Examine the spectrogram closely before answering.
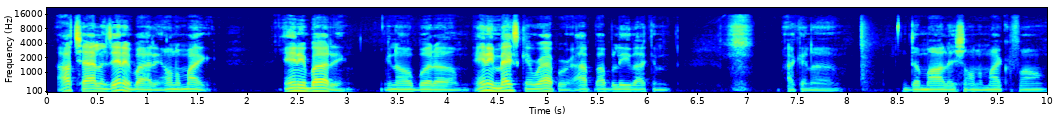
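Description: At a fairly quick pace, a man talks with an American accent and ordinary pitch variation. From Texas (Brownsville, Huntsville). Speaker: rapper. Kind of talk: casual interview.

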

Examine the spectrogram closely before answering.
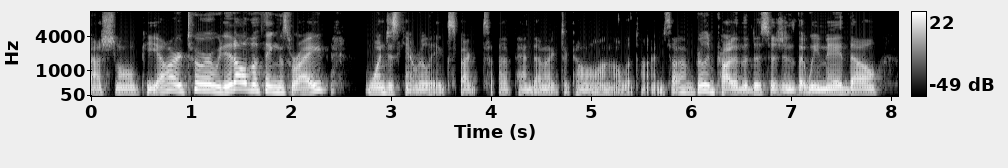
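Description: A woman speaks very fast in a very deep, low voice with vocal fry. Her pitch swings very widely. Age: 50s. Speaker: startup founder and CEO. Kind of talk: interview.

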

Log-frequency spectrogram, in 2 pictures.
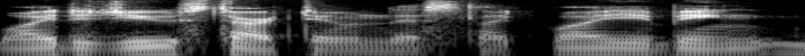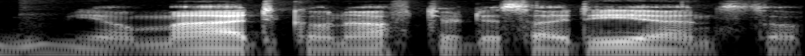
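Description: The speaker has an Irish accent and ordinary pitch variation. The pace is very fast. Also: man. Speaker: podcast co-host. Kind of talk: casual chat.

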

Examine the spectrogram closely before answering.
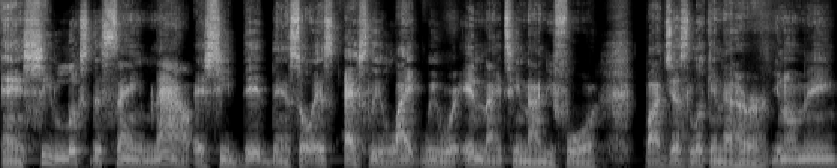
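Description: This man has a plain, everyday voice, fairly low in pitch, with ordinary pitch variation. He keeps a moderate pace and very even loudness. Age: 40s. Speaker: podcast host. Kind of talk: casual solo monologue. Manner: relaxed, filler-heavy.

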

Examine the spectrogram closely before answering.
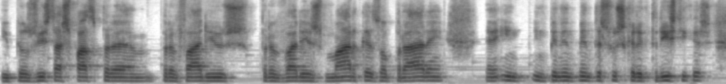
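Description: Speaking fairly quickly, a man keeps a medium pitch in a monotone, flat intonation. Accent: European Portuguese. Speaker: podcast co-host. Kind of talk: podcast interview.

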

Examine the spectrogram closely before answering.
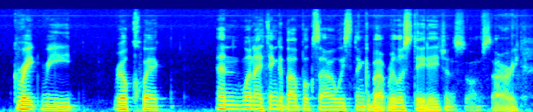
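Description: With an American accent, a woman speaks very fast in a very deep, low voice with a dark, mellow tone, monotone, flat intonation, and big swings in loudness. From Philadelphia, US Northeast. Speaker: real estate agent and author. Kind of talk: interview.

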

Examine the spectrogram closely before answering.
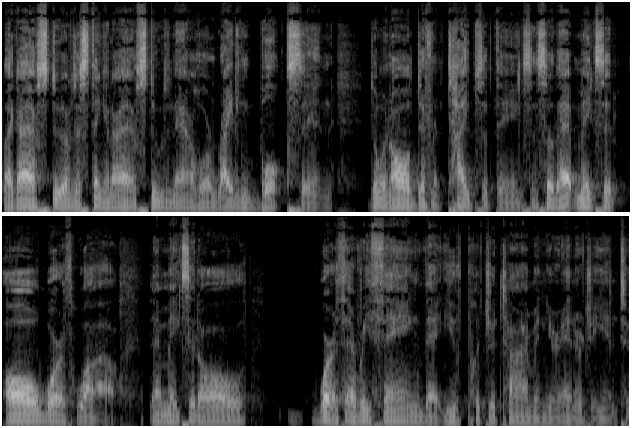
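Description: A man speaks at a low pitch and a moderate pace, with ordinary pitch variation. His tone is slightly mellow, with a slightly husky edge.

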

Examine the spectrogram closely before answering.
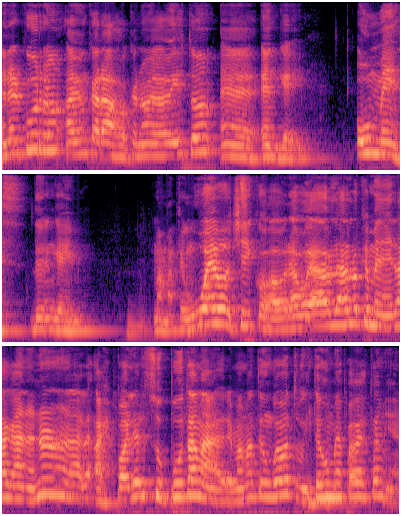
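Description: Through noticeable background noise, a man projects a raised, high-pitched voice at a fairly quick pace with lively intonation. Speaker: podcast co-host. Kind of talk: casual chat.

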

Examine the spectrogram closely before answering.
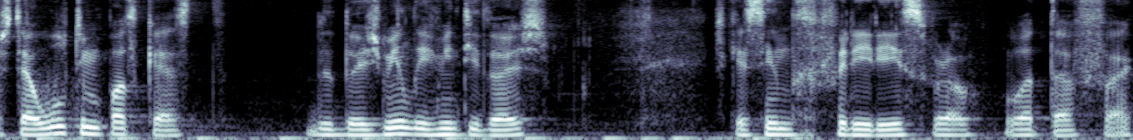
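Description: A man with a dark, mellow tone talks at a fairly slow pace, pausing long and often. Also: medium pitch for a man. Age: young. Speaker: podcast host. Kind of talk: casual monologue. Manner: animated.

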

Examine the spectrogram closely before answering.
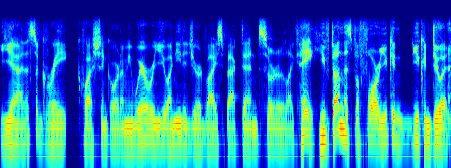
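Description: Here is a man with an unremarkable speaking voice and an American accent, pitched medium. He talks at a fairly quick pace with hardly any pauses. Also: ordinary pitch variation. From US Northeast, Connecticut. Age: 50s. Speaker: HR executive and keynote speaker. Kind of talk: interview conversation.

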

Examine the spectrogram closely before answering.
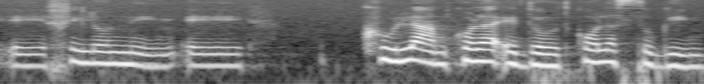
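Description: Very slow, fairly low-pitched woman's voice with a dark, mellow tone and ordinary pitch variation. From Israel, Lod. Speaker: real estate agent. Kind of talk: interview. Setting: live stream.

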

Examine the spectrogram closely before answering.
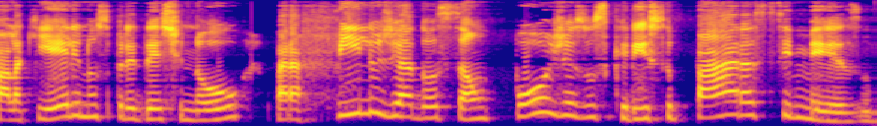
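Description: At a fairly slow pace and with hardly any pauses, a woman with an unremarkable speaking voice talks at a medium pitch, showing ordinary pitch variation and very even loudness. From Brazil, Recife (Pernambuco). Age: 30s. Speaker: theologian and church history teacher. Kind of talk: casual interview.

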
